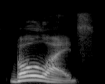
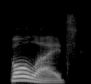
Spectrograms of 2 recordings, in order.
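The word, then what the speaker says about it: bolides: high enough speed well not how do you pronounce that burlage bow lights okay which b-o-l-i-d-e-s okay thanks bow lights which if traveling at high enough speed will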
